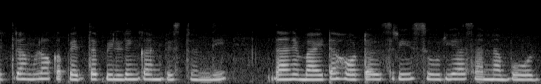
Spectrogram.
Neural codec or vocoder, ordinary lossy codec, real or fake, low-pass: none; Opus, 24 kbps; real; 7.2 kHz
